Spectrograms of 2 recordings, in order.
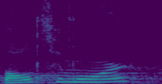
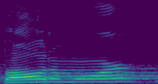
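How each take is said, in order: First: It is said in a standard accent. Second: It is said in a local Baltimore accent. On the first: "instead of Baltimore" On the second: "I will say things like Baltimore"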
